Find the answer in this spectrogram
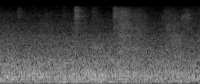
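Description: Steady background hiss and hum, with a few faint tones and brief high-pitched ticks, and no speech.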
